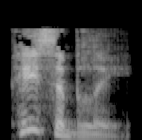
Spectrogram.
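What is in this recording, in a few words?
"peaceably", British English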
